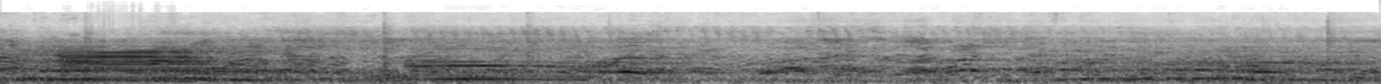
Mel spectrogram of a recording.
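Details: At a Manikganj cattle market in Bangladesh ahead of Eid al-Adha, native-breed cattle low. A strong, harmonic moo comes in the first second, followed by a weaker one, all under constant crowd chatter.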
